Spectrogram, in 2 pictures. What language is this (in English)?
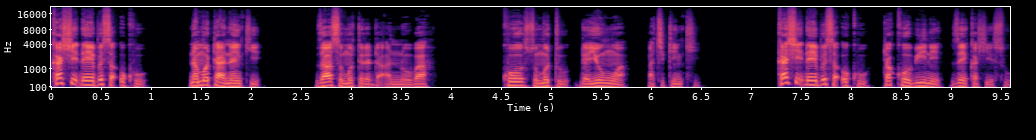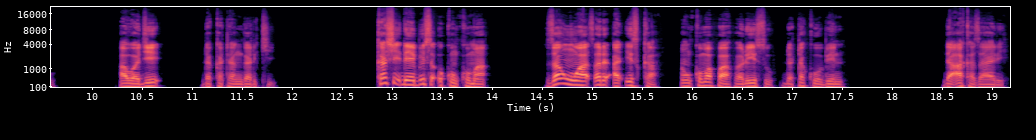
Hausa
